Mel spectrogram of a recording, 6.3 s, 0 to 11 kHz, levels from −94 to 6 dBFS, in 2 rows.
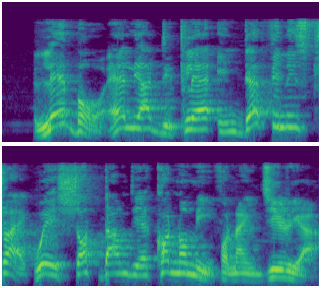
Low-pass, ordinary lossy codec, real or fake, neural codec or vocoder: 7.2 kHz; none; real; none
